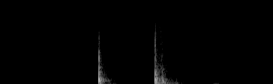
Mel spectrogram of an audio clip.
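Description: A wooden block is set down with a thud.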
